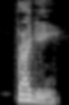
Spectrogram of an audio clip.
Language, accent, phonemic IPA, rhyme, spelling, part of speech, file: English, Australia, /ˈbɹæɡi/, -æɡi, braggie, noun, En-au-braggie.ogg
- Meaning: A photo shared on a social media network with the sole intention of making one's friends/followers jealous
